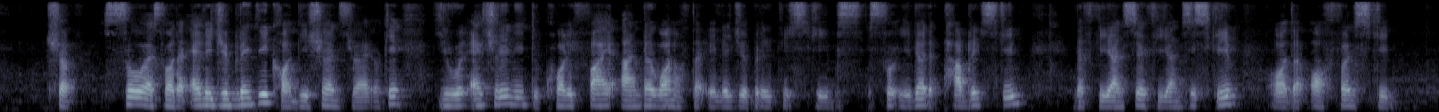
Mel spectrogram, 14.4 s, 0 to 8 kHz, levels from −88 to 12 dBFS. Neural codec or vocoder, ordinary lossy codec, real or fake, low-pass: codec, 16 kHz in and 24 kHz out, 1.1 kbps, FireRedTTS-2 codec; none; fake; 7.2 kHz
